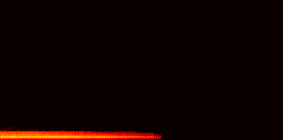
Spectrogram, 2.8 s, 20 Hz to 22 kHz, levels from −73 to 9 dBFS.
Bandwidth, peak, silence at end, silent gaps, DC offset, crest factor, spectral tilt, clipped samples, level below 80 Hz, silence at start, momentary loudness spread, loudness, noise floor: 4.2 kHz; -10 dBFS; 1.25 s; none; under 0.1%; 16 dB; -7.5 dB/octave; under 0.1%; -66 dBFS; 0 s; 16 LU; -24 LUFS; -88 dBFS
